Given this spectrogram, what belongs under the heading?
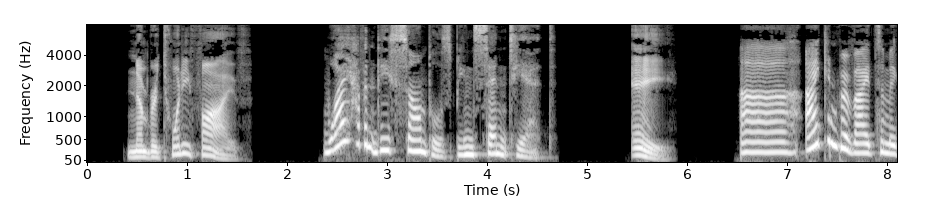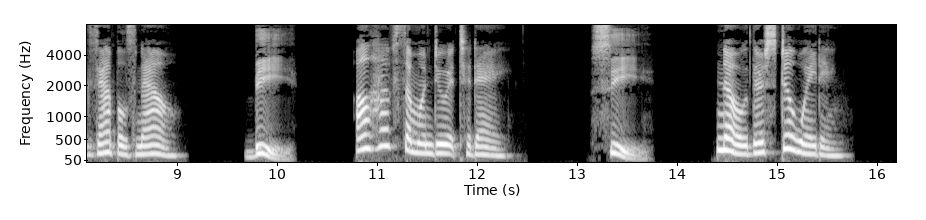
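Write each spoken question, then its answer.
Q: Why haven't these samples been sent yet?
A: B: I'll have someone do it today.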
